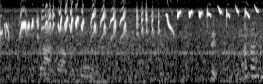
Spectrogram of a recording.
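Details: Mountain white-eye, Buxtoni type, in full energetic song: loud, fast twittering of high warbled notes, clustered trills and sharp slurred whistles, ending in a series of thin, evenly spaced high chips; faint low background noise.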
